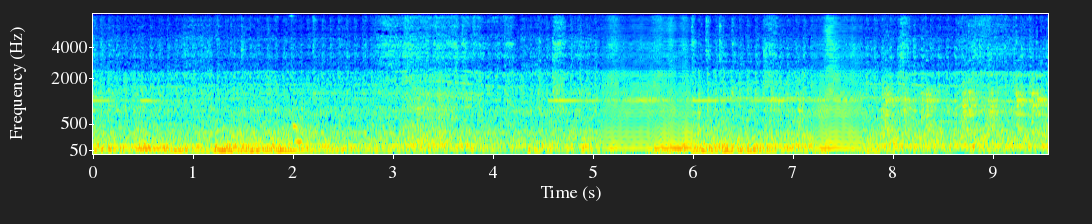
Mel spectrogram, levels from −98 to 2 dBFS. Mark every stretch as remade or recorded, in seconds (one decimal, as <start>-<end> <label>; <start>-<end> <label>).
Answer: 0.0-5.1 recorded; 5.1-6.0 remade; 6.0-7.2 recorded; 7.2-7.7 remade; 7.7-9.6 recorded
